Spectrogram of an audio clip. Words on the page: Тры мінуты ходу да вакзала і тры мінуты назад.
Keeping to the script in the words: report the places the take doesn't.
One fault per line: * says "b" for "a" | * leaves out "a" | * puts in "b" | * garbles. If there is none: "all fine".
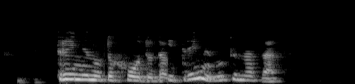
* leaves out "вакзала"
